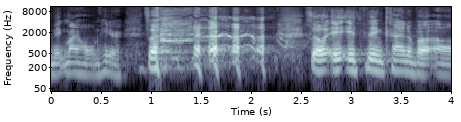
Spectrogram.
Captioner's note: speaker laughing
